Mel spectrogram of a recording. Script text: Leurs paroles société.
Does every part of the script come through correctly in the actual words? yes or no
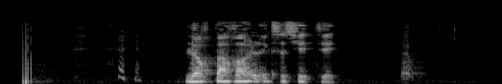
yes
